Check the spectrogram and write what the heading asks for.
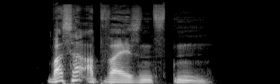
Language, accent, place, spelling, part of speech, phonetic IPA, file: German, Germany, Berlin, wasserabweisendsten, adjective, [ˈvasɐˌʔapvaɪ̯zn̩t͡stən], De-wasserabweisendsten.ogg
- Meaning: 1. superlative degree of wasserabweisend 2. inflection of wasserabweisend: strong genitive masculine/neuter singular superlative degree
